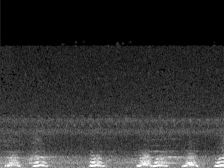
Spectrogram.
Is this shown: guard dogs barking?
yes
